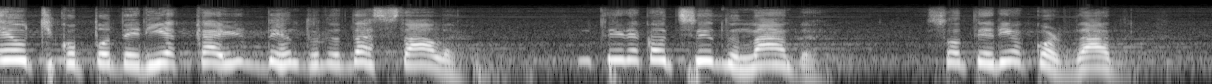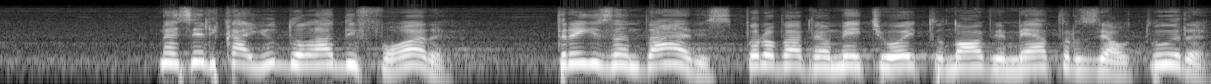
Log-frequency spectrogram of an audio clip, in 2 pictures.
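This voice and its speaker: At a moderate pace and with long, frequent pauses, a man speaks at an extremely high pitch with lively intonation. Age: 60s. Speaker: pastor. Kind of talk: sermon.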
